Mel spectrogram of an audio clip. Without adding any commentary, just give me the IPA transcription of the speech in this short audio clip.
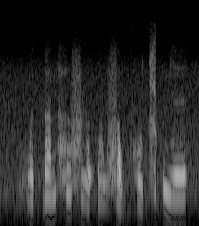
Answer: h w ə˨˩ t̚ ɗ a˨˦ n h ɨ˧ f i˧˩ ə̯ ʔ ə̤˨˩ w f a̰˧˨ w t̪ʰ o˧˩ t͡ɕ ə˦˥ t̚ ɲ e˧

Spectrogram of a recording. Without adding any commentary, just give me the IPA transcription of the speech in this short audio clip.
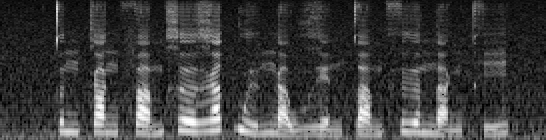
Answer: t̪ ə˧ ŋ k a˧ ŋ f a˨˩˦ m x əː˧ ɣ a˦˥ t̚ w ɨ˨˩˦ ŋ a˨˩˨ w ɣ e˨˩˨ n t̪ a˨˩˦ m h ɨ˧ ə̯ n a˨˩˨ ŋ t̪ʰ i˧˥

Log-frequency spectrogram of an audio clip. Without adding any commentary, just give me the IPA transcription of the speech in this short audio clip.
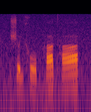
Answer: ʃ ə˧˩˧ lʲ x o˧˩˧ bʱ a˧˥ dʱ a˧˥

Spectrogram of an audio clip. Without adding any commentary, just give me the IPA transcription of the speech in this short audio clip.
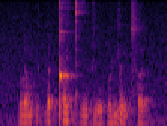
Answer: l ɐ˨ m p ɪ˧ k̚ l ɐ˨˥ t̚ kʰ ɐ˧ j t̪ʰ ɪ˨ ŋ k ɪ˨˩ ŋ p ɵ˨˥ ɥ j ɵ˨˩ n t͡sʰ ɐ˨˥ t̚

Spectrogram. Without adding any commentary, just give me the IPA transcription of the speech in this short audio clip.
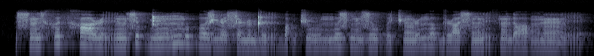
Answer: s õ z x ʊ θ x ɒː ɹ r ũ s u ɡ ɖ ũː ŋ͡m u ɓ o z ɳ œ s ɒ ɳ ũ ɖ u r ɓ ɔ ɡ t͡ʃ uː n̪ u z ɡ ə̃ z u ɓ ʊ t͡ʃ õ ɹ n̪ oː ɡ ɹ ɒ s ũ r θ õ ɗ ɔː ŋ͡m œ̃ r

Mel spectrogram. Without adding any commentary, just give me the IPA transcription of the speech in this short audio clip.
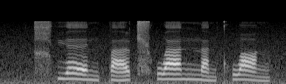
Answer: t͡ɕʰ ɥ ɛ˥˨ n p ä˨˦ ʈ͡ʂʰ w a˦ n n̪ a˨ n kʰ w ɑ˥˨ ŋ

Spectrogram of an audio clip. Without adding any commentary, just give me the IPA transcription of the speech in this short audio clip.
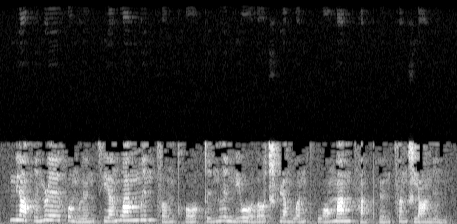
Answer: m j ä˥˩ p i˧˥ n ɻ e˥ ɪ̯ f ɤ˥˩ ŋ l y˧˥ n t̪ʰ j ɛ˧˥ m w a˥ n m i˥ n t͡s ɤ˧˥ ŋ kʰ o˧˥ ʊ̯ t̪ i˧˥ ŋ l i˥˧ ŋ j o˥˩ ʊ̯ l ɤ˧˥ t͡ɕʰ ɥ ɛ˧ m w ə˧˥ n pʰ w ɔ˧˥ m a˥ n t̪ʰ a˨ n pʰ y˧˥ n t͡s ə˥ n ɕ j ɑ˥ ŋ i˥˩ n

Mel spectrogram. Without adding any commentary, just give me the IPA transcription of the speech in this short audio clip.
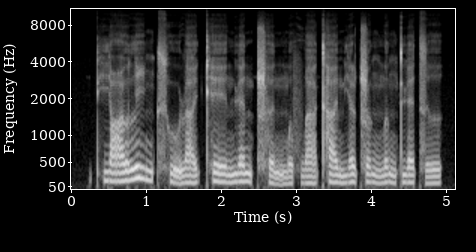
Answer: pʰ j ɑ˧˥ ʊ̯ l i˥˩ ŋ t͡sʰ ṵ˨˩ ɻ a˧˥ ɪ̯ kʰ e˥˧ ɪ̯ n̪ ɥ ɛ˥˩ n ʈ͡ʂʰ ə̰˨˩ n m ɤ˦ f w ä˧˥ kʰ a˥˧ ɪ̯ m j ɛ˥˧ ʈ͡ʂ ɤ˥˧ ŋ n̪ ɤ˥˧ ŋ t̪ ɥ ɛ˥˩ t͡s ɹ̩˧˥

